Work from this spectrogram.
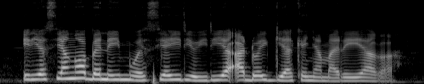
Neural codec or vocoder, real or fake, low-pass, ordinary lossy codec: none; real; none; none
